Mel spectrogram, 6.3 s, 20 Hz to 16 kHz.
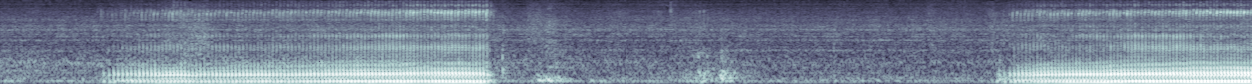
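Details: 13-week-old Boxer puppy asleep, exhausted after chasing the hose: long, loud, rumbling snores with a growl-like rasp, separated by a quiet pause; dog snoring.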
